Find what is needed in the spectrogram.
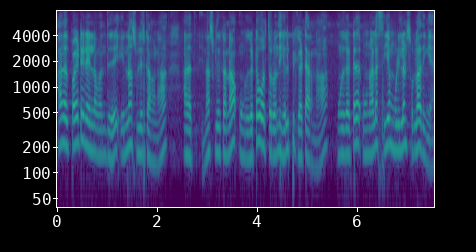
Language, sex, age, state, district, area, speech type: Tamil, male, 30-45, Tamil Nadu, Viluppuram, urban, spontaneous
